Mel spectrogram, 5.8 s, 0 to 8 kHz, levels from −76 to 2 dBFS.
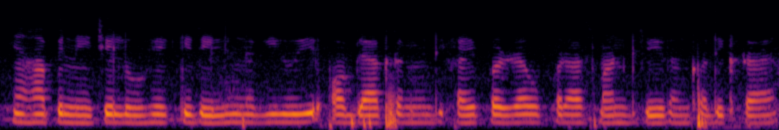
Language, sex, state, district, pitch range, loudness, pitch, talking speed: Hindi, female, Andhra Pradesh, Chittoor, 175-185 Hz, -27 LUFS, 180 Hz, 225 wpm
